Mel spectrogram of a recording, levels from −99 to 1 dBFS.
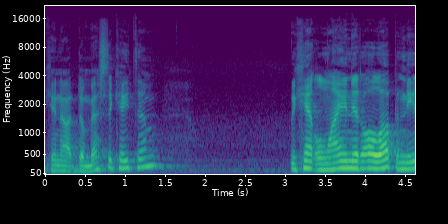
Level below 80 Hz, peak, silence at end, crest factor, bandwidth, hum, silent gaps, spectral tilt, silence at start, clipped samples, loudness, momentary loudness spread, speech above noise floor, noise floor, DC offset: -74 dBFS; -12 dBFS; 0 s; 18 dB; 12.5 kHz; none; none; -7.5 dB/octave; 0 s; under 0.1%; -29 LUFS; 14 LU; 39 dB; -68 dBFS; under 0.1%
